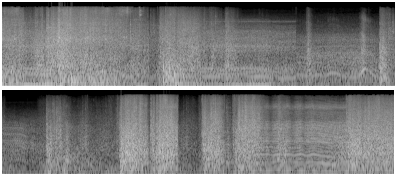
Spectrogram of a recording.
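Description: A truck engine rumbles and revs.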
